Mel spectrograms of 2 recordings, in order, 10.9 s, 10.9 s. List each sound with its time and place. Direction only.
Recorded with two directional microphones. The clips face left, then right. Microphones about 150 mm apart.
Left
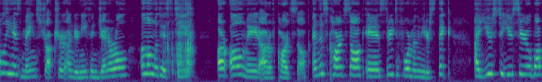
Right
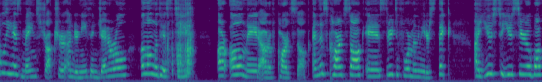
0.0 s speech: 25° left (ahead or behind)
3.3 s speech: centre (ahead or behind)
4.4 s speech: 25° left (ahead or behind)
